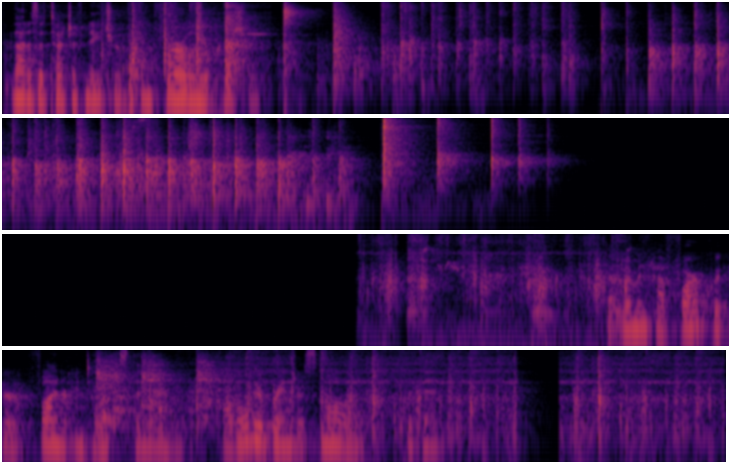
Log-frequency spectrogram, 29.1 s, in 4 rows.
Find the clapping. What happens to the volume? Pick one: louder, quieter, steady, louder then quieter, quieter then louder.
quieter then louder.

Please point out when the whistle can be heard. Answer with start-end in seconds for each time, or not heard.
not heard.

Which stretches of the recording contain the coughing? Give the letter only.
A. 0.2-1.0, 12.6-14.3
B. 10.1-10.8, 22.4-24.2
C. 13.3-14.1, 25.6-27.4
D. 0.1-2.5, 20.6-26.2
B.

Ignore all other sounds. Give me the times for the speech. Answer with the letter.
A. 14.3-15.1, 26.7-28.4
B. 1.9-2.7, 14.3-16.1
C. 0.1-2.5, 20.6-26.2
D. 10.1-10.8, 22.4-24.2
C.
